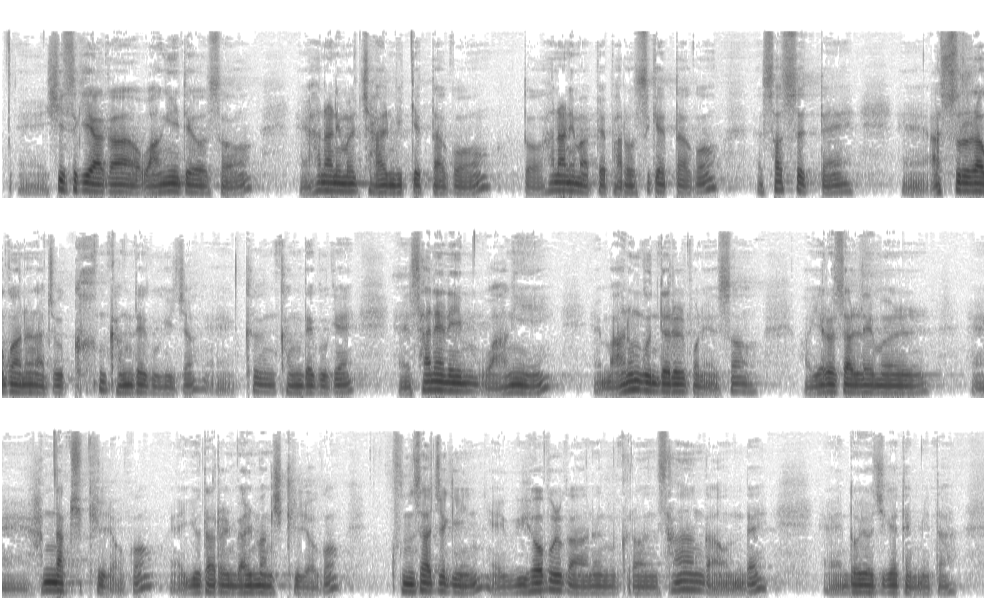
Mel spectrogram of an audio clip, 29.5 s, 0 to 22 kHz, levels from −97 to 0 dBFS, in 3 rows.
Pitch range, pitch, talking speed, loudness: 90-110 Hz, 95 Hz, 225 characters per minute, -32 LUFS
